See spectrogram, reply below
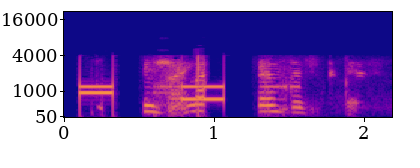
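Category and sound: signal or alarm, telephone keypad DTMF tones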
